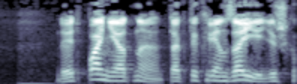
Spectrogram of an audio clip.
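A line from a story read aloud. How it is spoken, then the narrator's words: Scoffing. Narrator (Russian): хмыкнул он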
